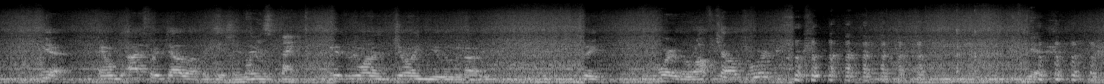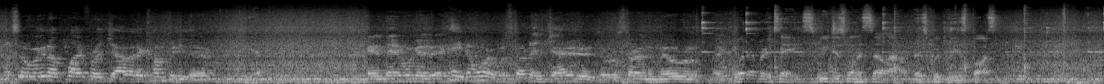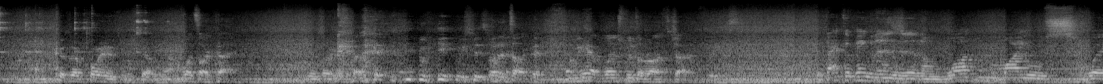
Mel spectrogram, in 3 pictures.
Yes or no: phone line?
no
